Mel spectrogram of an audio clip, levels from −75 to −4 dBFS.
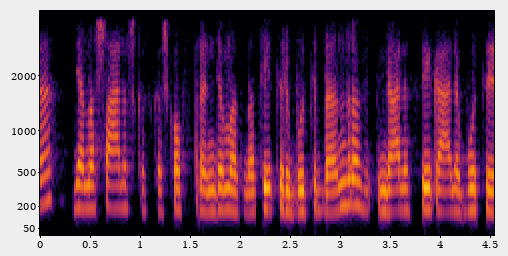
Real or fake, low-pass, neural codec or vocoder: fake; 3.6 kHz; codec, 24 kHz, 0.9 kbps, DualCodec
